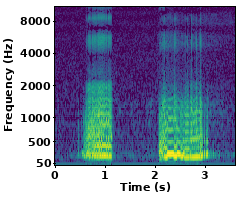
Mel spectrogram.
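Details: Russian Toy Terrier getting mad, giving two low rough growls, each about half a second to a second long, separated by a short pause, in a quiet room.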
